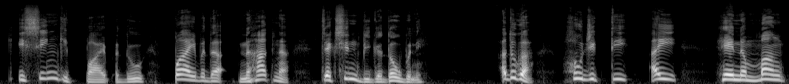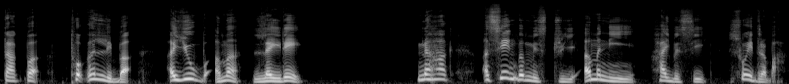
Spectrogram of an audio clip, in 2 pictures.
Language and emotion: Manipuri, angry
